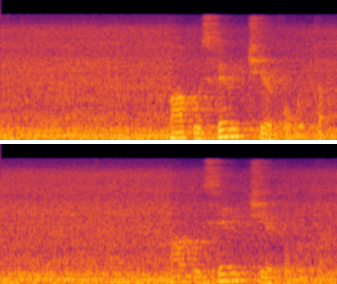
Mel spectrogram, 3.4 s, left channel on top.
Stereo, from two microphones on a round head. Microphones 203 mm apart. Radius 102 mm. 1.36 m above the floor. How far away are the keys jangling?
No keys jangling in this recording.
